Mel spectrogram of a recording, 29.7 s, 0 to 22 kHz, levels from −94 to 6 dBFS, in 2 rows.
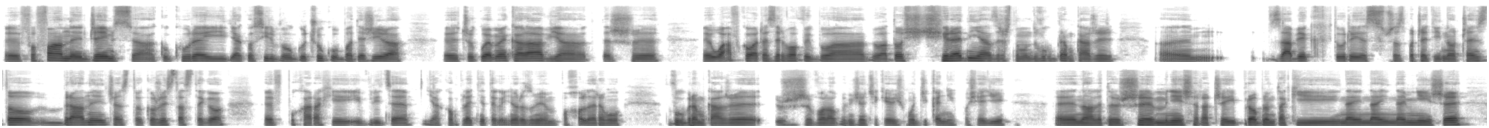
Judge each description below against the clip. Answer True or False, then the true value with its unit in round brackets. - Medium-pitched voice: False (115 Hz)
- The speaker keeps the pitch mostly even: True (1.9 semitones)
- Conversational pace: True (130 wpm)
